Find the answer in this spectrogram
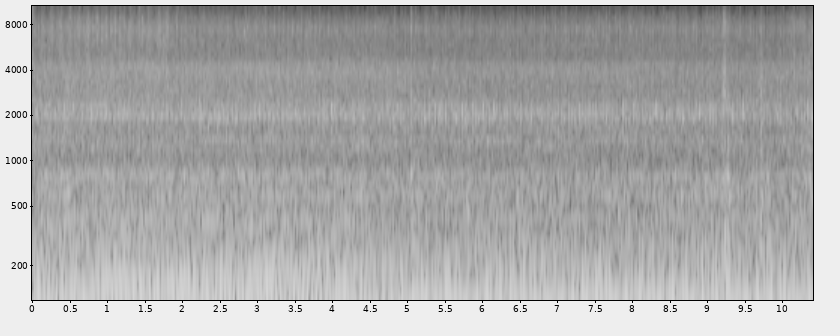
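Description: A vehicle's engine running with road rumble, heard from inside the cabin while driving slowly; the low drone shifts about four and a half seconds in. A single sharp click comes about nine seconds in.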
